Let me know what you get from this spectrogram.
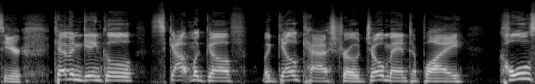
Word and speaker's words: McGough: Well, it's a fellow Scott. Scott McGuff. – Yeah! – M-C-G-O-U-G-H is how you spell that.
